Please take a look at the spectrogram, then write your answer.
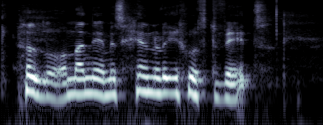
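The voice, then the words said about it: Caricatured flamboyant German accent. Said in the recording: “It is real caricature of a flamboyant German man”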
